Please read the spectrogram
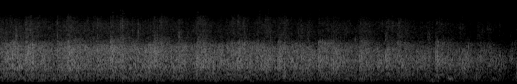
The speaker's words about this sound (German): Da könnte man jetzt mal klatschen. Für Hannah Arendt und Winfried Kretschmann.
